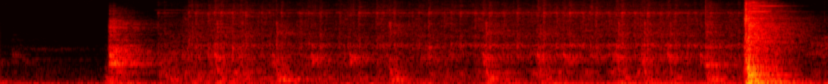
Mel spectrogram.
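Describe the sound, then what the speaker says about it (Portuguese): Electronic sewing machine stitching fabric, a quiet, steady mechanical whir with faint rhythmic ticking, starting abruptly and ending with a brief louder clack. "Eu vou colocar o tecido. e vamos costurar um pouco aqui."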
